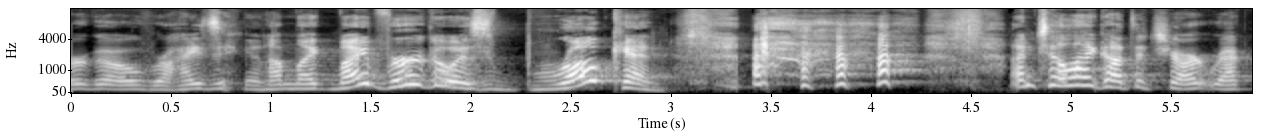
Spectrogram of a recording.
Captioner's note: laughs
